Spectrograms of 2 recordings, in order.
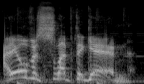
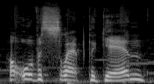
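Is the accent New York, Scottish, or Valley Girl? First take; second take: New York; Scottish. First: It is said in a raspy New York accent. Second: It is said in a Scottish accent.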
